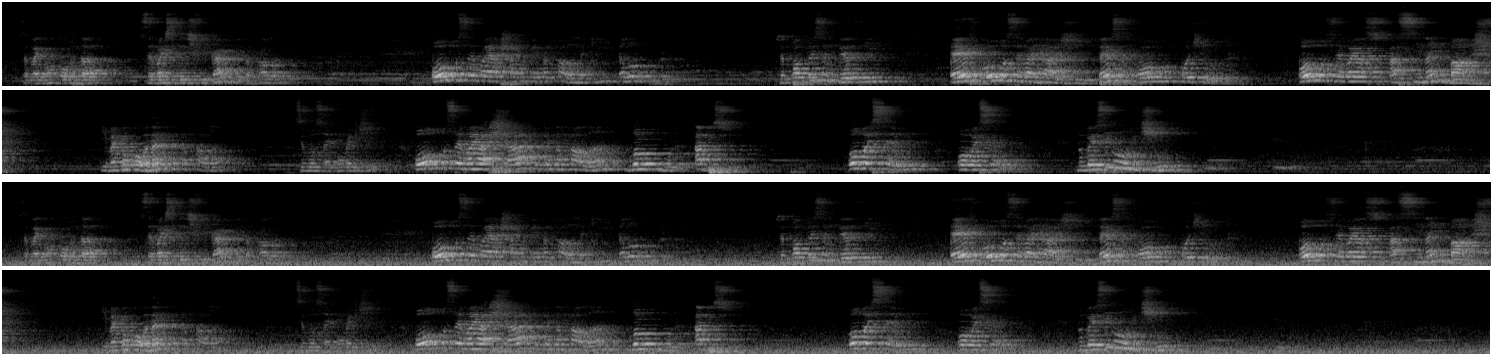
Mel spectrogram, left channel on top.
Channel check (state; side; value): noise; right; rumble, 7 dB below the sound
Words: você vai concordar, Você vai se identificar com o que ele está falando. Ou você vai achar que o que ele está falando aqui é loucura. Você pode ter certeza que ou você vai reagir dessa forma ou de outra. Ou você vai assinar embaixo e vai concordar com o que ele está falando, se você é convertido. Ou você vai achar o que ele está falando loucura, absurdo. Ou vai ser um, ou vai ser outro. No versículo 21,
